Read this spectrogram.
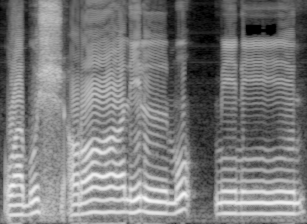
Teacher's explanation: Hamzah tidak boleh diseret, dan dia harus dijelaskan suara bunyinya, penahanan daripada suaranya dan penahanan dari nafasnya.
